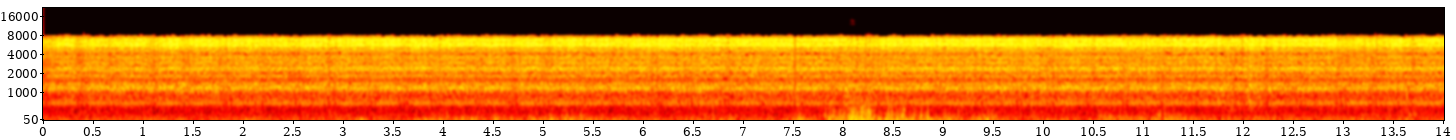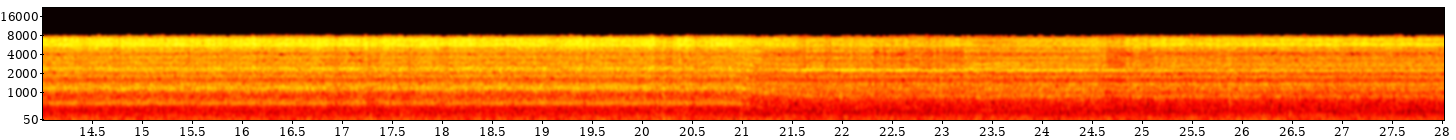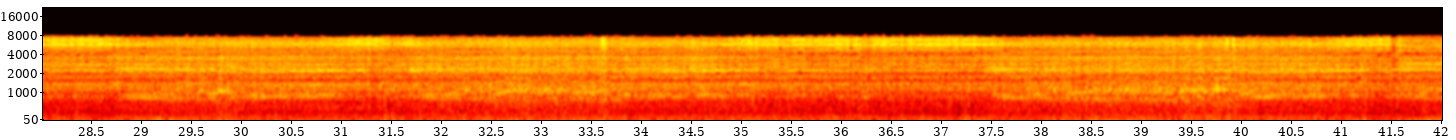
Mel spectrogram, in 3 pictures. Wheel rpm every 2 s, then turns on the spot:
160, 160, 160, 160, 160, 160, 160, 160, 160, 160, 140, 110, 110, 110, 110, 110, 110, 110, 120, 110, 110.
none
